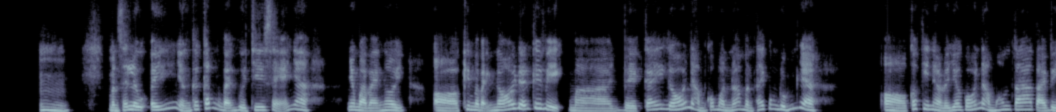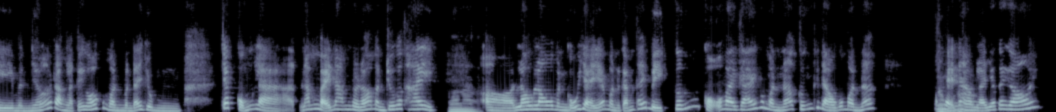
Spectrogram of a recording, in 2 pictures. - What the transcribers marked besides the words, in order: tapping; other background noise
- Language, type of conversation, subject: Vietnamese, advice, Vì sao tôi ngủ đủ giờ nhưng sáng dậy vẫn mệt lờ đờ?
